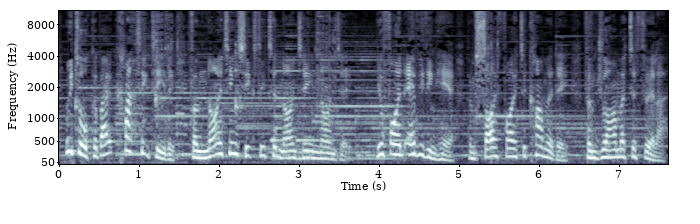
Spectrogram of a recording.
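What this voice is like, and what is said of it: British accent. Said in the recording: “I love his accent ... awesome folks from the UK”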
